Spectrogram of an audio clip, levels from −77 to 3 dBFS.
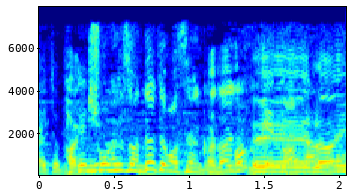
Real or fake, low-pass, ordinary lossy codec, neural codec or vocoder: real; 7.2 kHz; MP3, 64 kbps; none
